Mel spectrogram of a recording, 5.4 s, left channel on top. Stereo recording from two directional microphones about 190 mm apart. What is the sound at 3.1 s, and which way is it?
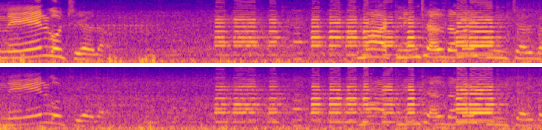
Vehicle, 20° right (ahead or behind).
